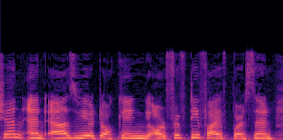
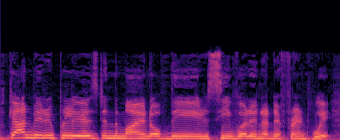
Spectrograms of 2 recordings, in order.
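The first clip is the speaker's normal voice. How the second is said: normal talking voice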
